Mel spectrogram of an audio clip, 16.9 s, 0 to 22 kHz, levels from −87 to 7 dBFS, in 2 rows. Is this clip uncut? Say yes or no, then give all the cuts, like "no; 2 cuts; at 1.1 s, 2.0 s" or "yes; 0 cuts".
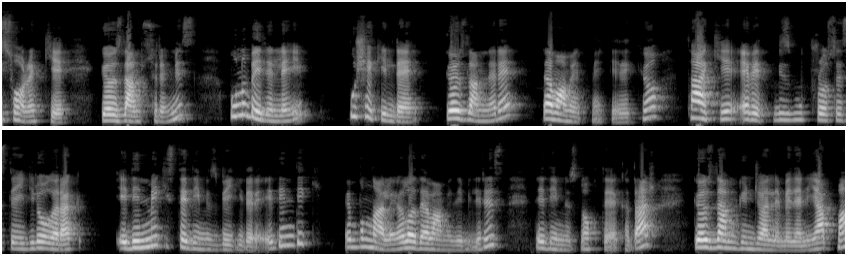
yes; 0 cuts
